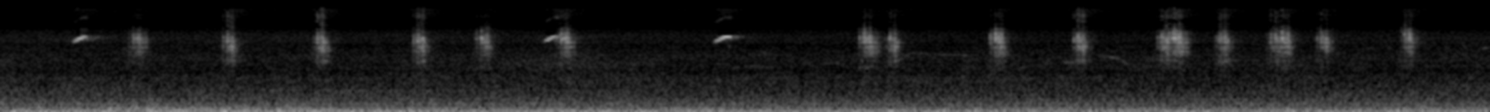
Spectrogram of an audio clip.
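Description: A stonechat gives hard, pebble-knocking tak clicks at an uneven quick pace, with a few thin high whistled notes, over a steady low rumble of wind.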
